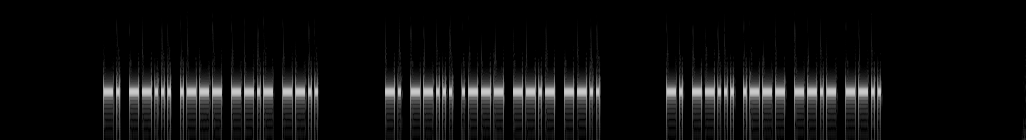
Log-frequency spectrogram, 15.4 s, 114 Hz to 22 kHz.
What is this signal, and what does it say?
Morse code, heard as a keyed tone, about 25 wpm, 700 Hz. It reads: N7JQZ N7JQZ N7JQZ
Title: USA Call Signs - 5 Characters - Repeated 3x - 25wpm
